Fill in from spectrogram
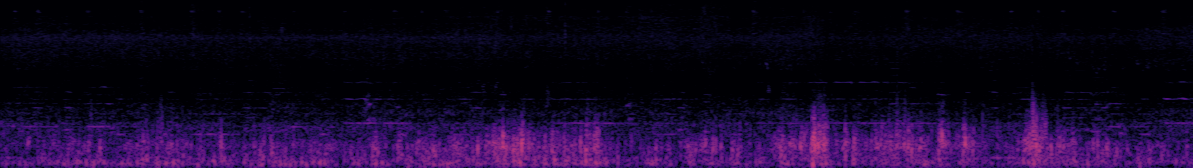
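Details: Steady low wind rumble buffets the microphone throughout, with no animal calls audible.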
